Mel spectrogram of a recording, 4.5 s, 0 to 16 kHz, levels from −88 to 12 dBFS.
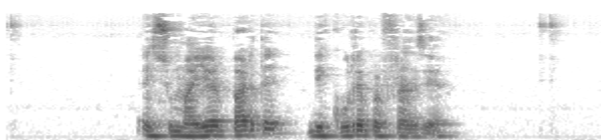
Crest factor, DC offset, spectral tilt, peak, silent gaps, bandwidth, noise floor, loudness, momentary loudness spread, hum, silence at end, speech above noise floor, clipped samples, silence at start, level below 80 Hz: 20 dB; under 0.1%; -5 dB/octave; -8 dBFS; none; 11.5 kHz; -71 dBFS; -25 LUFS; 23 LU; none; 0.35 s; 47 dB; under 0.1%; 0.05 s; -58 dBFS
